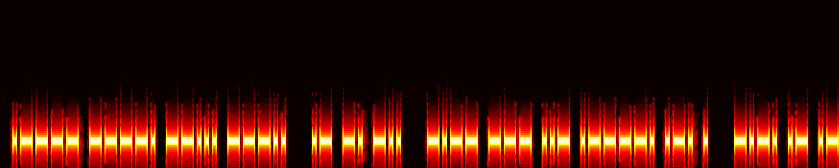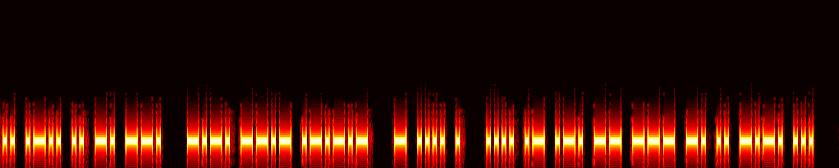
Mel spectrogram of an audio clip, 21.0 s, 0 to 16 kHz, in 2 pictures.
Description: Morse code, heard as a keyed tone, about 25 wpm, 600 Hz. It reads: 1978 AND YOU'RE CALLING CQ. THE HARMONICS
